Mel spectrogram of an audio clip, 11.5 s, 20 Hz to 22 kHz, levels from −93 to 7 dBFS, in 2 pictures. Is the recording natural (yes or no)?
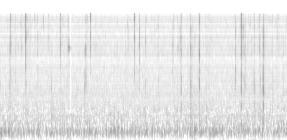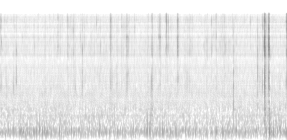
no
